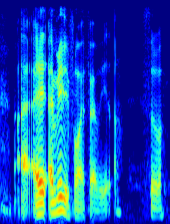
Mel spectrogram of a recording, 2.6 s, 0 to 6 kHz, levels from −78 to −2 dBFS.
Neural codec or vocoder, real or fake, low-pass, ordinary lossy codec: codec, 16 kHz in and 24 kHz out, 2.2 kbps, FireRedTTS-2 codec; fake; 5.4 kHz; none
